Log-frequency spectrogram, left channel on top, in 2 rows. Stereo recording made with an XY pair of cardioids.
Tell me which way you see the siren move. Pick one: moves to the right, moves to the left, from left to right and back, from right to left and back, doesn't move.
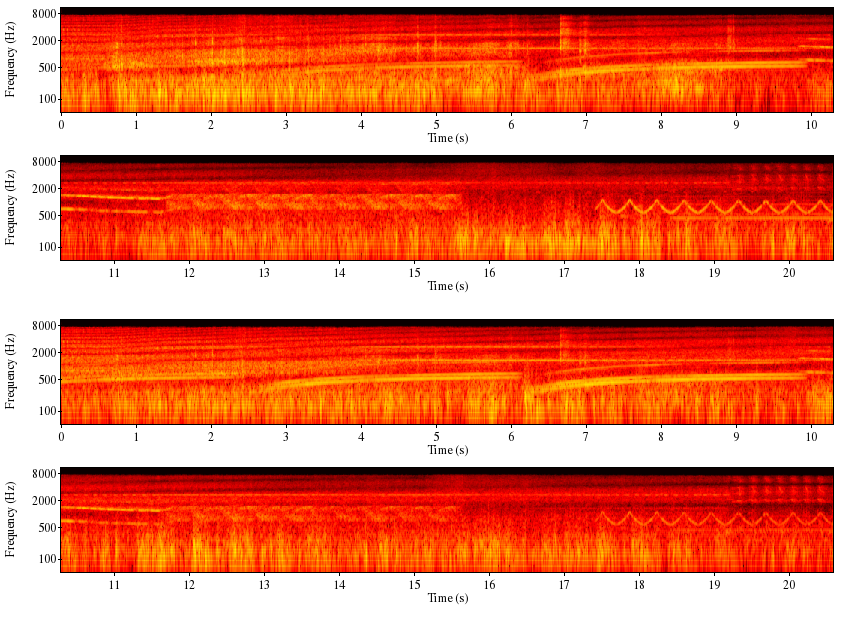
moves to the left.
